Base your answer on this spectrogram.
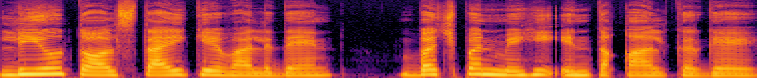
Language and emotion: Urdu, neutral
